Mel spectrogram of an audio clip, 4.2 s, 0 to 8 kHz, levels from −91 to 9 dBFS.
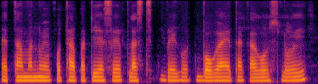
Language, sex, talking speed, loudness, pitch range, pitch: Assamese, male, 170 wpm, -18 LUFS, 125-135 Hz, 130 Hz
